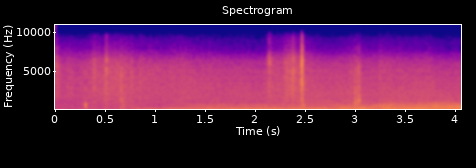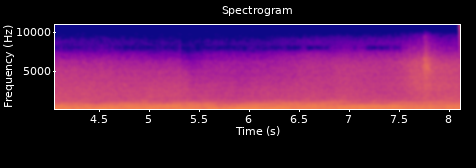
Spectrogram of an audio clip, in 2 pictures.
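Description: In a BMW M5 versus Zeekr 8X drag race, a car launches and accelerates hard, its engine note rising through gears in a loud, sustained roar with brief dips at the shifts.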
